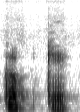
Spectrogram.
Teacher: इसी तरह से स्पॉन्डी भी होता है, equal stress for both syllables as in कप केक। इसमें इक्वल सिलेबल्स होते हैं, चाहे वो इक्वल स्ट्रेस सिलेबल, यानी इसमें जो है जितने भी सिलेबल होंगे वो इक्वल होंगे और स्ट्रेस सिलेबल ही होता है केवल इसमें।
